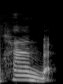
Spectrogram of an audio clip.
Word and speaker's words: handbag: This optional silent D can also be heard, or rather not heard. For example, handbag, handbag.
